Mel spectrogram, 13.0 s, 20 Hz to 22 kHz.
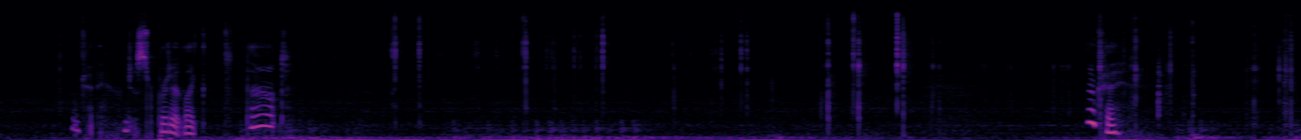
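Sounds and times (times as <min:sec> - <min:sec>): palette knife scraping paste: 0:12.4 - 0:13.0.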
